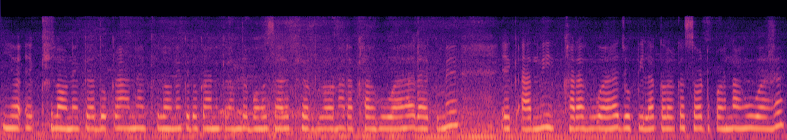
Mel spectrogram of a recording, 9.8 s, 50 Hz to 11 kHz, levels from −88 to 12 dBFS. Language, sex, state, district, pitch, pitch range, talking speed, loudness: Hindi, female, Bihar, West Champaran, 245 Hz, 240-250 Hz, 195 wpm, -14 LUFS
